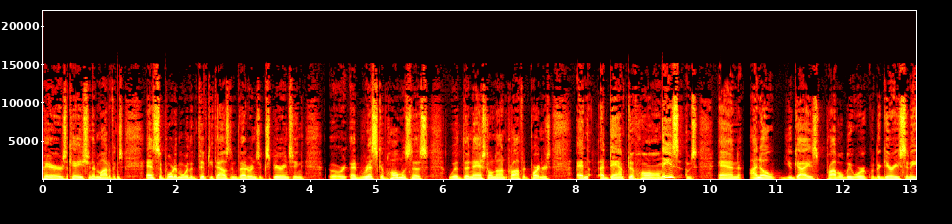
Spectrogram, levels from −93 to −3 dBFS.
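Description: Right near the start, from about 0.37 to 1.12 s, there's a case of chunks out of order. A roughly 0.37 s block of audio plays one slot late, after the chunk that should follow it, just before "and supported more than". Nothing goes missing, but that stretch sounds jumbled, with three hard joins. It happens again from 8.17 to 9.66 s, just before "and I know you", where a chunk lands three slots late, so a longer passage gets scrambled.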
